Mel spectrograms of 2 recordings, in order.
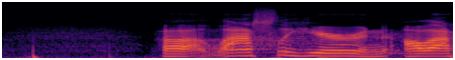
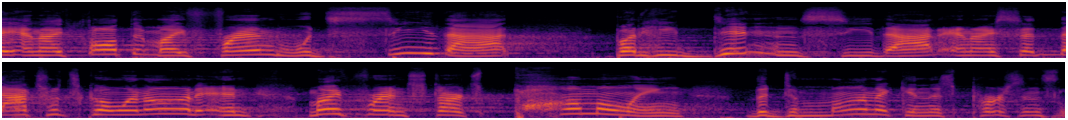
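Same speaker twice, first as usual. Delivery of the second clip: loud, higher, forceful sermon delivery; impassioned preaching; 7 semitones higher, 6 dB louder than usual. Real, not acted. Preacher telling church God's gifts still work, impassioned.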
